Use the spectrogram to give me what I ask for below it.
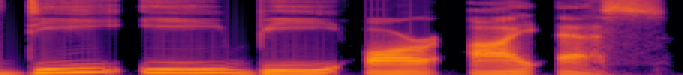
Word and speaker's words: debris: How did you pronounce that last letter? If you said debris, you absolutely nailed it. That S at the end, it's completely silent. It's a little clue about the word's French roots.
